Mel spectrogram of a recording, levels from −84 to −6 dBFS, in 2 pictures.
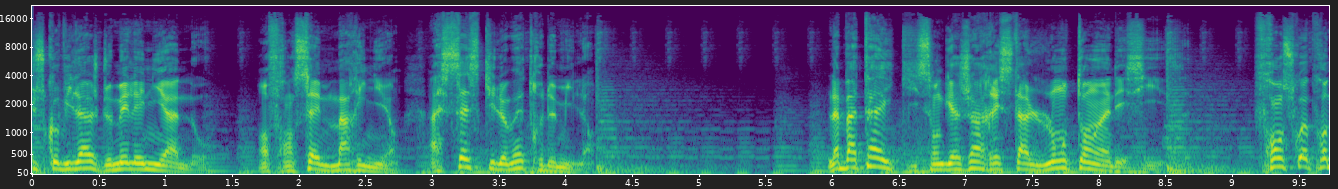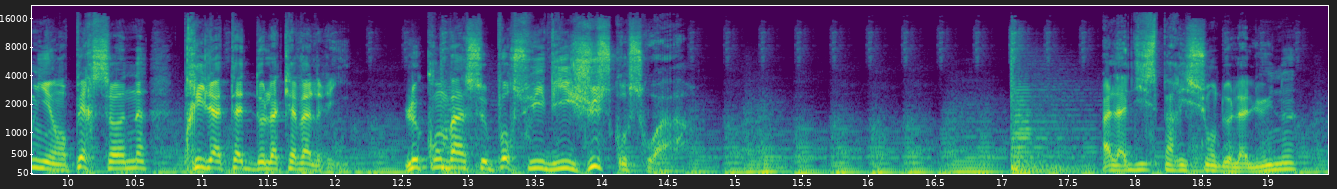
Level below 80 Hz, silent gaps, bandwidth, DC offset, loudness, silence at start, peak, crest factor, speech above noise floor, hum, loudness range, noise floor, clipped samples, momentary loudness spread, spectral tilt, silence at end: -30 dBFS; none; 19 kHz; under 0.1%; -15 LUFS; 0 s; 0 dBFS; 16 dB; 22 dB; none; 5 LU; -37 dBFS; under 0.1%; 14 LU; -4 dB/octave; 0 s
